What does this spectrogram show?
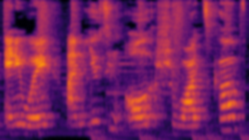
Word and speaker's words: Schwarzkopf: way i'm using all schwarzkopf i don't want to say it in english like schwarzkopf that's how you pronounce it actually i'm using all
